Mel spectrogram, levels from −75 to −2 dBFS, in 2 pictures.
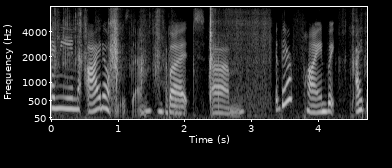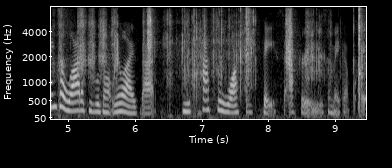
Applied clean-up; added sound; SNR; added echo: none; Fire; 4 dB; none.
